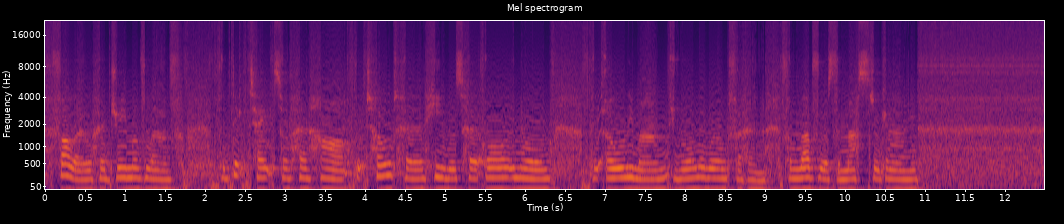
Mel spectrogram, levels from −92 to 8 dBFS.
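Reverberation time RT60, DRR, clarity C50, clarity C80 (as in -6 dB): 0.85 s, 10.5 dB, 14.0 dB, 16.0 dB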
